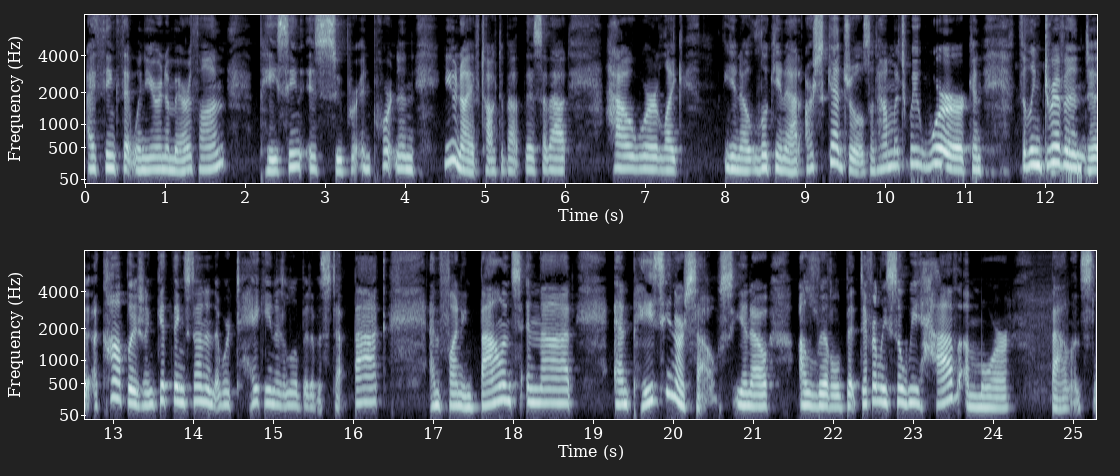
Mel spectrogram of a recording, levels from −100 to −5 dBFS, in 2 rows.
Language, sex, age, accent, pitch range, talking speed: English, female, 50-69, American, 155-210 Hz, 180 wpm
